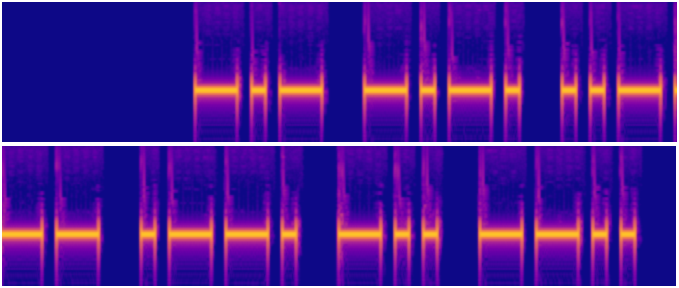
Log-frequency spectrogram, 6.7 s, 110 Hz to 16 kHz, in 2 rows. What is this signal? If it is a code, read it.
Morse code, heard as a keyed tone, about 17 wpm, 700 Hz. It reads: KC2PDZ
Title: USA Call Signs - 6 Characters - Repeated 3x - 17wpm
